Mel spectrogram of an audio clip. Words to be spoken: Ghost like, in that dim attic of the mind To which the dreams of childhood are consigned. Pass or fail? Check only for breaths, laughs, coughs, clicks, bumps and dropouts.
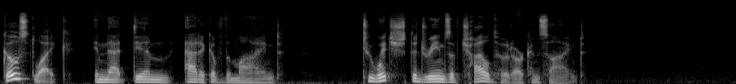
pass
